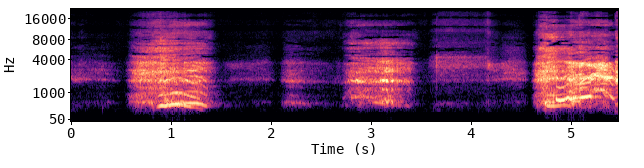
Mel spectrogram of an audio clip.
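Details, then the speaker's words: Expiratory flow acceleration technique in cystic fibrosis physiotherapy: rapid, forced expiration after inspiration, with open or closed glottis, likened to exercises improving peak expiratory flow; forced expiration technique. "accélération du flux expiratoire inspiration expiration plus rapide et forcé à ouverte glotte fermé les deux sont justes"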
